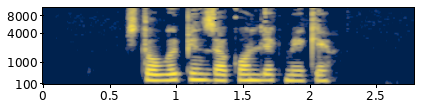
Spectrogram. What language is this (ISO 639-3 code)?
chm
